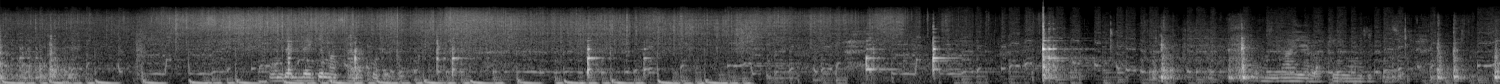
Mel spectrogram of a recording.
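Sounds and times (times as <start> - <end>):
spatula scraping a pan: 0.0 - 10.8
food sizzling: 0.0 - 13.9
spatula knocking on pan: 2.4 - 5.2, 5.8 - 6.8.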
